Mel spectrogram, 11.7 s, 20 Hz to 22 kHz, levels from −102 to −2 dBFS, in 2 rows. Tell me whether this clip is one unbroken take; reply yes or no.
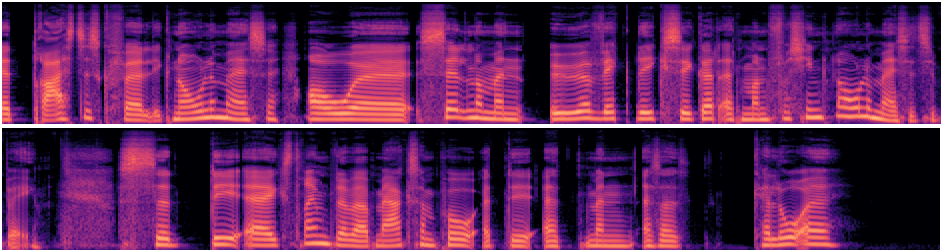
no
